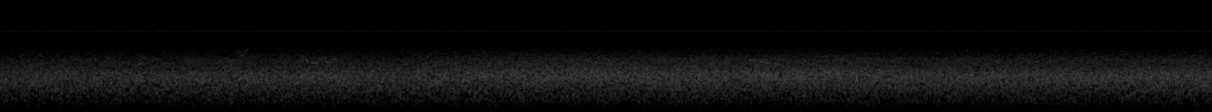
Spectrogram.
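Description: Steady, even hiss of a trail camera's built-in microphone, with a thin, high-pitched electronic whine held throughout; the bear rolling in the grass makes no distinct sound.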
